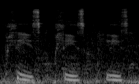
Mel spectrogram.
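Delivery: ordinary delivery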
